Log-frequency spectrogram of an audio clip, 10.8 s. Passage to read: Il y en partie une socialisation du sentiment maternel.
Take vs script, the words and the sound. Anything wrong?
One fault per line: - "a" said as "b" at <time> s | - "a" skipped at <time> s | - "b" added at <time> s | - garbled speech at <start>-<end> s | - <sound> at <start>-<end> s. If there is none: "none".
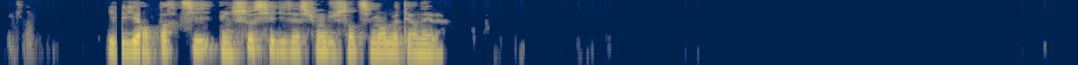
- dropout at 1.2-1.2 s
